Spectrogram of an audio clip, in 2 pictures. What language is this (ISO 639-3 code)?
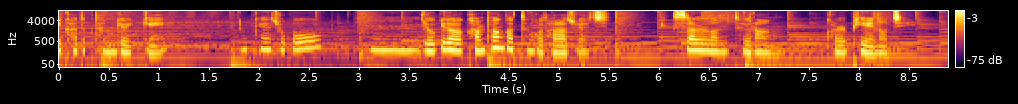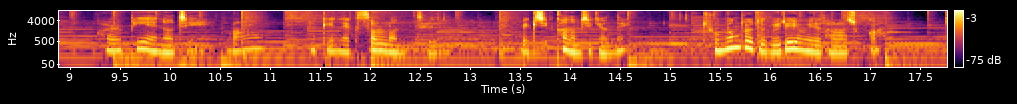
kor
